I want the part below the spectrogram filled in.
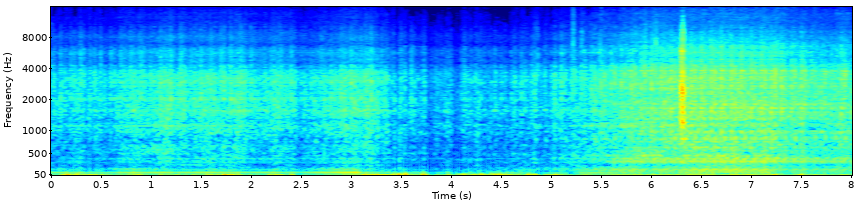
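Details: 2022 Kubota L3902 4WD gear-drive tractor with loader, 107 hours: steady low diesel chug at idle with an even beat, no knocks or misses; engine sounds healthy.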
